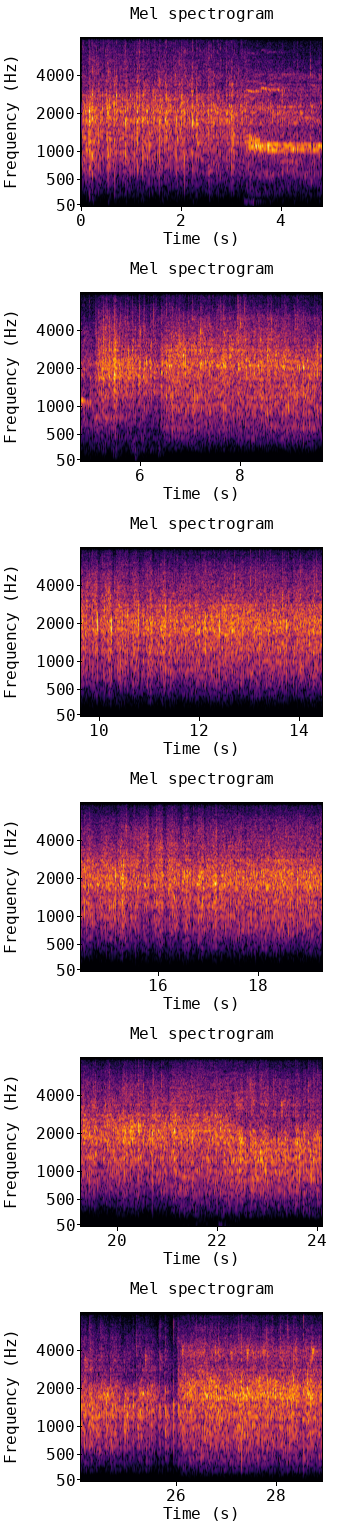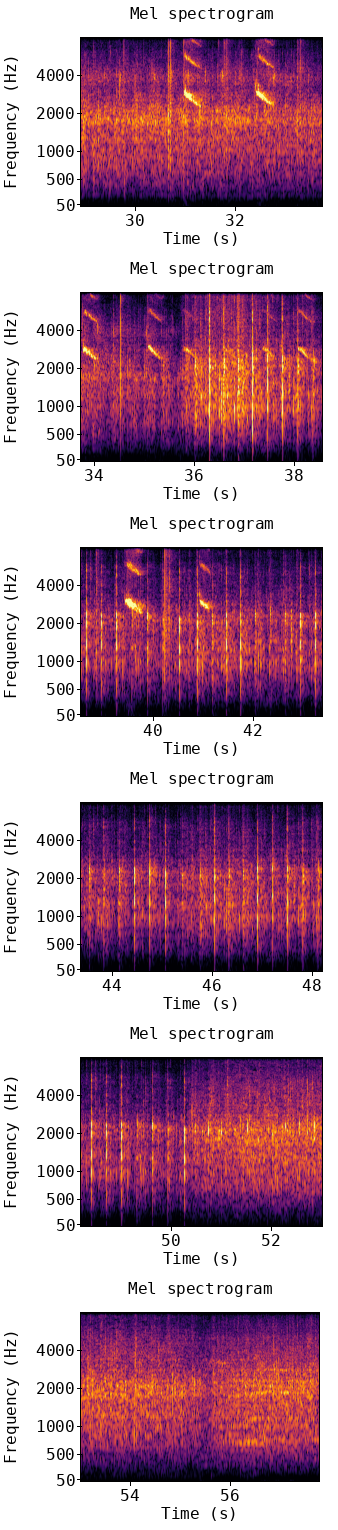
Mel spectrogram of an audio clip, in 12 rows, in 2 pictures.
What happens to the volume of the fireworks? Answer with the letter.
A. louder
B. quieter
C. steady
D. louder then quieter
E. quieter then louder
E.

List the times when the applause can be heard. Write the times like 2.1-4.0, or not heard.
0.0-57.7.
